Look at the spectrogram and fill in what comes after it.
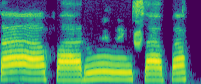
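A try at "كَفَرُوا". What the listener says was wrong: Kapnya pendek.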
